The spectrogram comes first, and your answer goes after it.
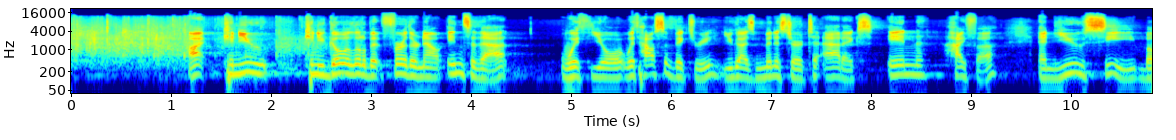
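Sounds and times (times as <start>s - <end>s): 
audience clapping: 0.0s - 2.9s
speech: 1.2s - 10.8s.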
